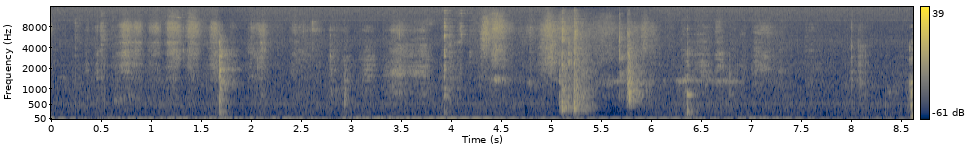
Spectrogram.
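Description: A knife slices through a Philly cheesesteak sandwich on a board, several sharp chopping knocks at irregular intervals over faint background clatter.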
